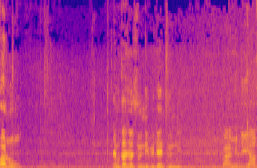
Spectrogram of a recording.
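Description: Short bursts of talk at the table over a steady low background hum, with no other distinct sound.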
